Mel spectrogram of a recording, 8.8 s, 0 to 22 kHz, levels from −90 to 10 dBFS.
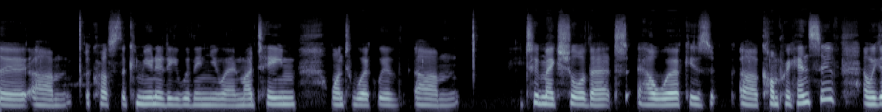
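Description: No technical faults can be heard anywhere in the clip.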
